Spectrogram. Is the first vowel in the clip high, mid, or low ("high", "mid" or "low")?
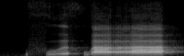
high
